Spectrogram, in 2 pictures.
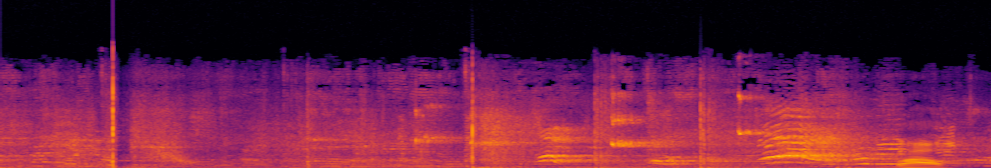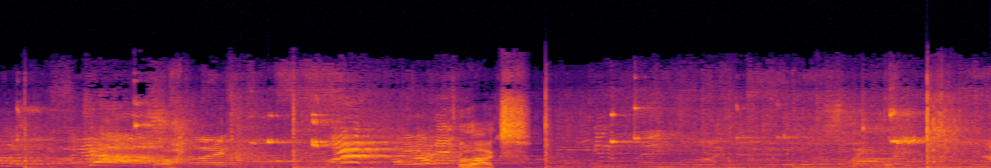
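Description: Indoor volleyball rally on a hardwood gym floor: sharp slaps of hands on the ball, athletic shoes squeaking on the wood, and players' voices, all echoing in the hall.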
